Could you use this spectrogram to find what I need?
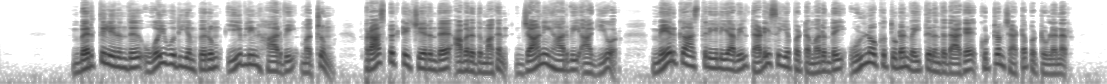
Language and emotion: Tamil, neutral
